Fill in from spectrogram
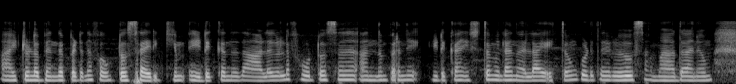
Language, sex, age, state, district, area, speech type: Malayalam, female, 18-30, Kerala, Pathanamthitta, rural, spontaneous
